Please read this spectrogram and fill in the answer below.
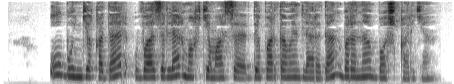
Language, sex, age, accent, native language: Uzbek, female, under 19, Toshkent shahri, Uzbek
